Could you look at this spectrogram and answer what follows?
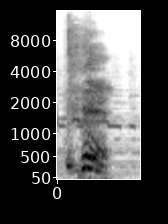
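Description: A single short, sharp sneeze close to the listener, during a tabletop Dungeons & Dragons game session, loud and brief with a rough breathy burst.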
